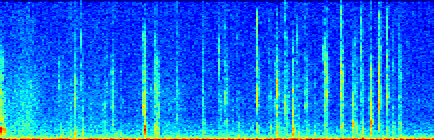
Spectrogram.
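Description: Typing on a computer keyboard: a run of faint, irregular keystrokes, coming thicker in the second half, over a steady low hum.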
